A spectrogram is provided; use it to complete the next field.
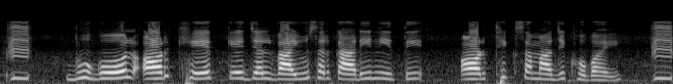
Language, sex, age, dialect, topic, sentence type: Magahi, female, 46-50, Southern, agriculture, statement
